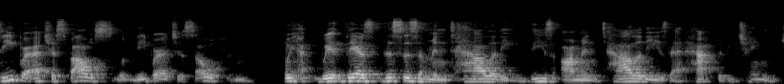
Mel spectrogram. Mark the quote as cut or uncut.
cut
